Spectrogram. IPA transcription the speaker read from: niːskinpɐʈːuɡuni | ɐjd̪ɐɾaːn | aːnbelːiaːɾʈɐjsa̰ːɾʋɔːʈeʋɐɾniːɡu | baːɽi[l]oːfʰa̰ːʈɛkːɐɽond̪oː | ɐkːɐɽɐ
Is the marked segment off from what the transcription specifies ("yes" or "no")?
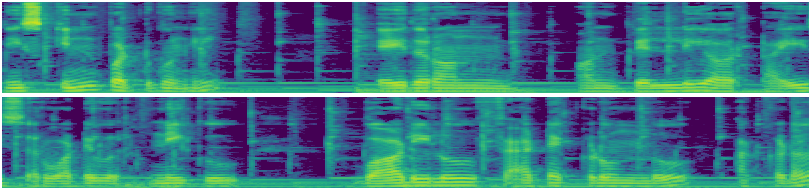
no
